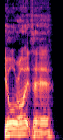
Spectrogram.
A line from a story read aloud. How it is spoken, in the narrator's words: said the demon mournfully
